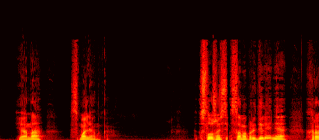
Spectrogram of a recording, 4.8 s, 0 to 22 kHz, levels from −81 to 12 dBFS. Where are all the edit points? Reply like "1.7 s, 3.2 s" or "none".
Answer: 3.4 s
